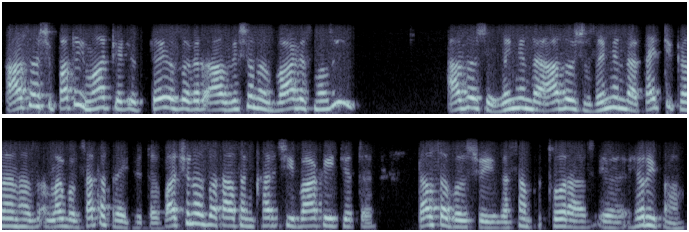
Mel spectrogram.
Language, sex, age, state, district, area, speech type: Kashmiri, male, 18-30, Jammu and Kashmir, Kupwara, rural, conversation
